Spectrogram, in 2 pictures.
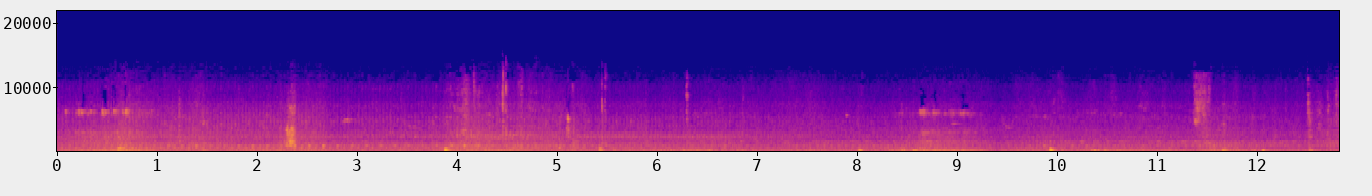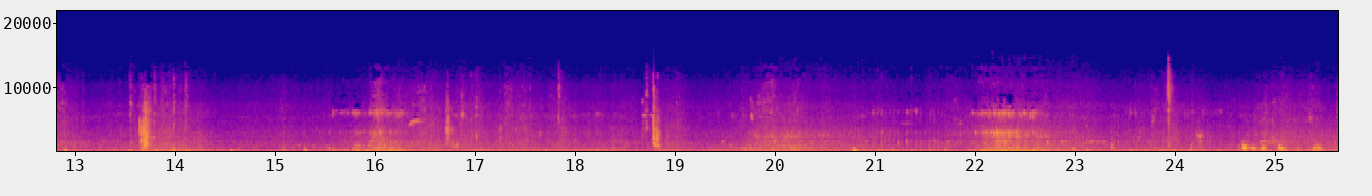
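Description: Inside the cab of a Toyota Hilux moving slowly over a rough, rocky dirt track: a low, steady engine and road rumble, broken by many short, sharp knocks and rattles as the vehicle jolts over the stones.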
